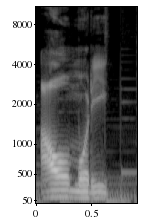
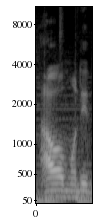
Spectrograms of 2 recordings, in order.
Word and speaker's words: Aomori: A-W-A-M-O-R-I. You have to be careful because if you don't pronounce it carefully, people will think you're talking about Aomori Prefecture.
